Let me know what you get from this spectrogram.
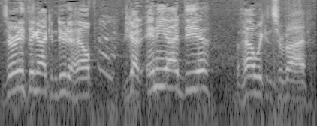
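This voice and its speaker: A man's voice: high voice, fast, a bit bright, a little hiss or hum, low-quality recording. A man voicing a frontier gunslinger who speaks with a dry, wry drawl. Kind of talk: video game cutscene acting.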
